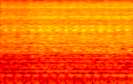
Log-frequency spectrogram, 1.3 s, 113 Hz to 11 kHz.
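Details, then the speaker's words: Honda (OBD1 B18B1) cold idle slightly high: even, steady idle, regular firing, no hunting, surging or misses; idles normally, though it still cuts out under load. "and just so you guys can hear how well this car actually idles this but I mean it's cold idle right now so it's a little high"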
